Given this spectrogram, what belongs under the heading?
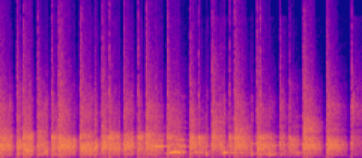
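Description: A church congregation claps to acclaim the Lord, producing a dense, fast, loud run of overlapping hand claps that continues without a pause and has no voices over it.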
